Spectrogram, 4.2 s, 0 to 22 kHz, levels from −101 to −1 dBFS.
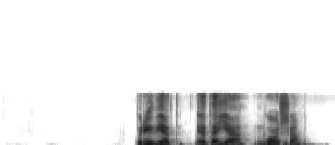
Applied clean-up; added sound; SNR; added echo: neural mask model Resemble Enhance denoiser.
